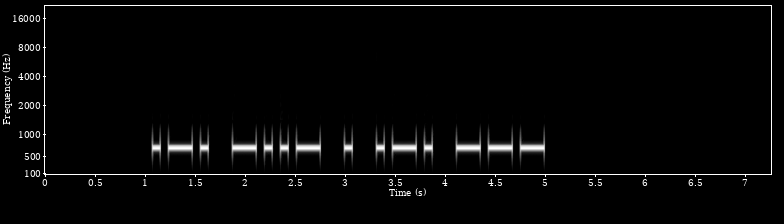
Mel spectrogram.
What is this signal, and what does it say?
Morse code, heard as a keyed tone, about 15 wpm, 700 Hz. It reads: RXERO
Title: Code Groups - 5 Letters - 15wpm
